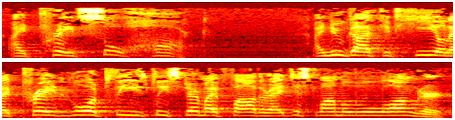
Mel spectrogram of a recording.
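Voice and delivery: high, loud cry of grief at God; anguished yell. Retold or imitated. Son alone in snowy woods yelling at God, anguished. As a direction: shout it up at the sky, pleading. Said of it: "I yelled".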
